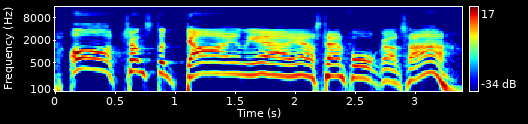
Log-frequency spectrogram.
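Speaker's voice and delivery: high, slow, hammed-up old pilot; Winston. Pilot offered a chance to die flying, hammed-up eagerness. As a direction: stretch it out in mock eager bravado. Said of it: "link up with Winston".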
